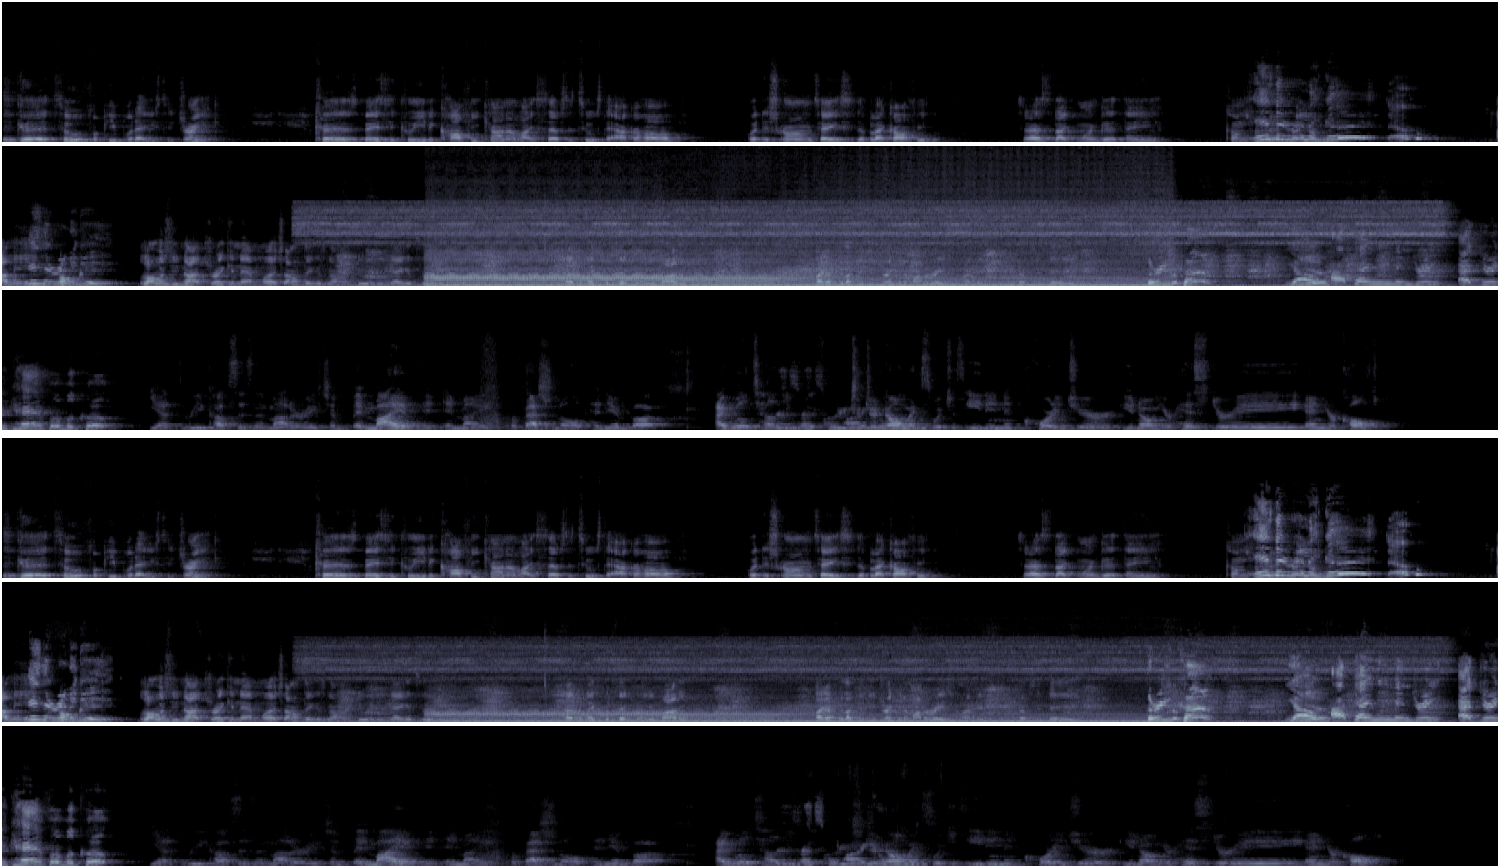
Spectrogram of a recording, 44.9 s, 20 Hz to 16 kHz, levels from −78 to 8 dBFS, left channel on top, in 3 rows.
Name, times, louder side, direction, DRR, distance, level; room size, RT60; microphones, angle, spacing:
voice 1, 0.0-2.1 2.5-6.7 7.5-9.3 10.2-11.6 12.2-13.1 14.9-15.7 16.3-19.8 20.5-21.9 22.3-22.5 23.1-25.7 27.9-28.2, equal, ahead, 8 dB, 0.9 m, -37 dB
voice 2, 12.4-14.2 15.2-16.0 26.4-27.1 27.8-31.0 37.9-38.8, right 4 dB, 35° right, 14 dB, 0.6 m, -31 dB
Insect, 17.8-29.4, left 3 dB, 50° left, 5.9 m, -39 dB
sound 1, 19.2-26.7, left 4 dB, 85° left, 0.7 m, -30 dB
voice 3, 31.4-43.7, left 2 dB, 70° left, 3 dB, 2.7 m, -43 dB
19.0 x 7.6 x 5.8 m, 0.70 s
head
